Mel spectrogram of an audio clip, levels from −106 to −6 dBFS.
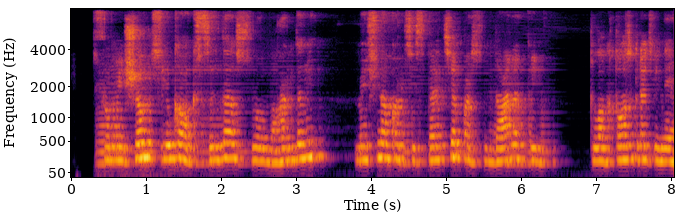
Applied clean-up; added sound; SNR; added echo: neural mask model DeepFilterNet 3.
